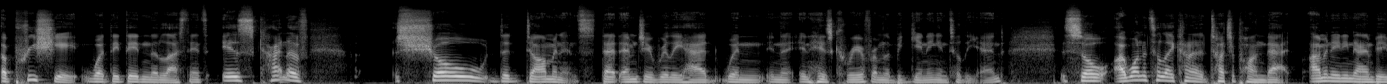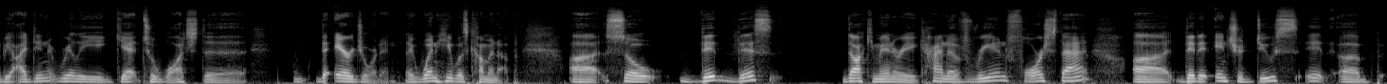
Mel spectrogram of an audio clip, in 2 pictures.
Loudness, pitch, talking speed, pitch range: -23 LUFS, 125 Hz, 160 wpm, 110-145 Hz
